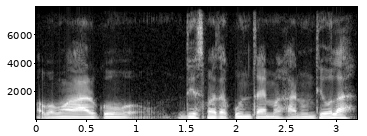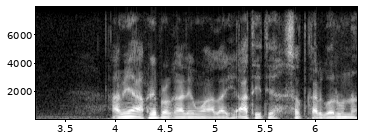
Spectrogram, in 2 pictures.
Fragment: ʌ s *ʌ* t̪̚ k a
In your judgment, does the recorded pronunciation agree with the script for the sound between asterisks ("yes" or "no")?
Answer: yes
